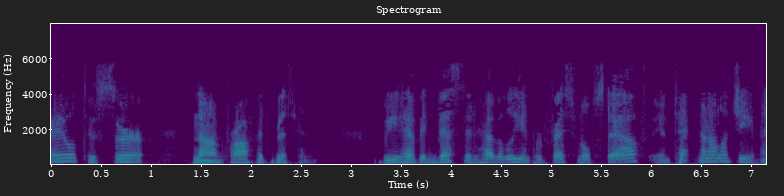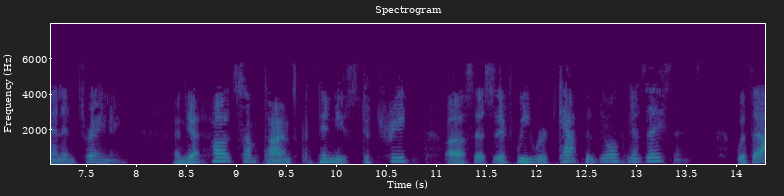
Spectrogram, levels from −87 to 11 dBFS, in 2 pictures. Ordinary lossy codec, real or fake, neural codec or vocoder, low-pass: MP3, 24 kbps; fake; codec, 16 kHz in and 24 kHz out, 0.4 kbps, LongCat-Audio-Codec, fine tuned four codebook decoder; 7.2 kHz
